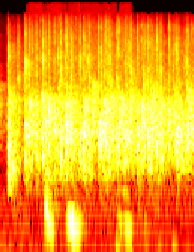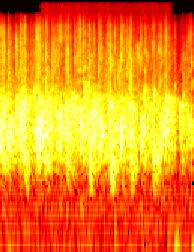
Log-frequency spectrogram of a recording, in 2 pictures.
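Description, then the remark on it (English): An audience at a panel event breaks into sustained applause for the panelists, many hands clapping in a dense, steady wash of sound that holds at full strength for several seconds with no voices over it. “And let's give our panelists a round of applause.”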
